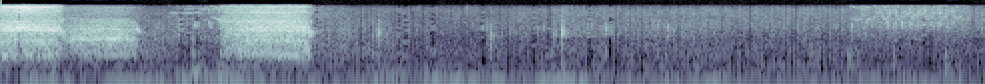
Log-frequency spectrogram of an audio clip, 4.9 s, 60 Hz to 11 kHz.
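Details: Male barn owl arriving with a mouse at night, recorded 17 September 2019 at 23:55. Two harsh, broadband hissing screeches come first, the second longer at about half a second. Then a quiet stretch with faint clicks and a soft hiss at the end.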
